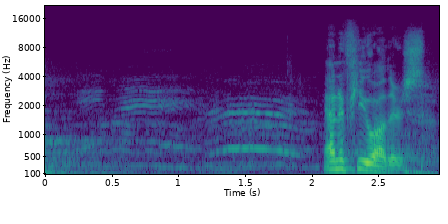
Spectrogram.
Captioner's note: attendee cheers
